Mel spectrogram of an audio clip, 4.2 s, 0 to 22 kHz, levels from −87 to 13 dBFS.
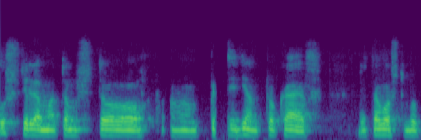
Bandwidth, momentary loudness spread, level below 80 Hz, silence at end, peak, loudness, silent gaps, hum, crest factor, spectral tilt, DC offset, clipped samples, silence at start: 7.2 kHz; 11 LU; -62 dBFS; 0 s; -2 dBFS; -19 LUFS; none; none; 16 dB; -8.5 dB/octave; under 0.1%; under 0.1%; 0 s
